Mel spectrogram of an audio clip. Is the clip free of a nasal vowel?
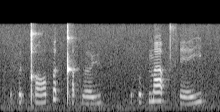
yes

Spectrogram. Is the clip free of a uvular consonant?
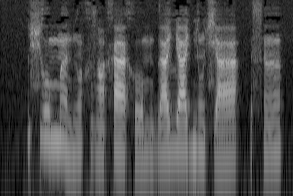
yes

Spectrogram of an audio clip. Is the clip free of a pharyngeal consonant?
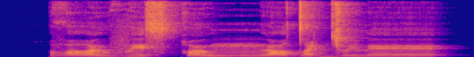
yes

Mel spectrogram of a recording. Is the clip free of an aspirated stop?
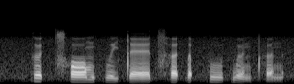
no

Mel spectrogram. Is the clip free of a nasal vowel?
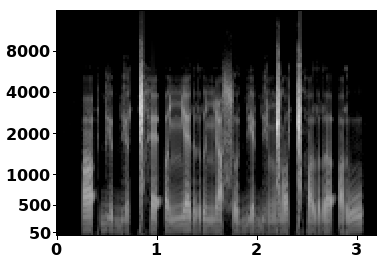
yes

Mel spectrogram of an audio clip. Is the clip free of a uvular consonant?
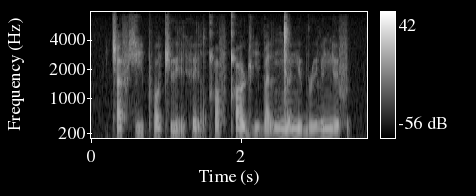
no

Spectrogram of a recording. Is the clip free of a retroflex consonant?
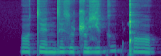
no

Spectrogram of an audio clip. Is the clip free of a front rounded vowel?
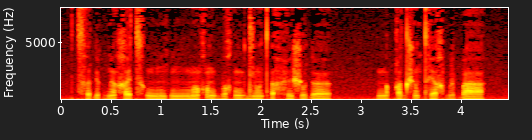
no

